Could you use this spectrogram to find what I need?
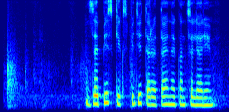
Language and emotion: Russian, neutral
